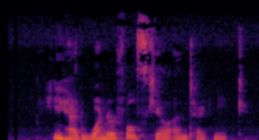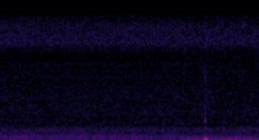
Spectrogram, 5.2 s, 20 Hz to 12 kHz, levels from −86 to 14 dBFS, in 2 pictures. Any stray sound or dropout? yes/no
no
